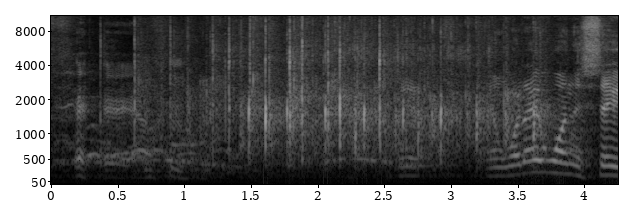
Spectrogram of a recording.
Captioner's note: audience cheering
